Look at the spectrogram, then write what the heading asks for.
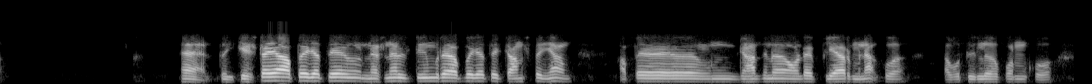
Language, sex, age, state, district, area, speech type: Santali, male, 30-45, West Bengal, Paschim Bardhaman, urban, conversation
